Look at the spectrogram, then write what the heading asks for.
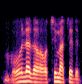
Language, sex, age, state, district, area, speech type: Odia, male, 30-45, Odisha, Kendujhar, urban, conversation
